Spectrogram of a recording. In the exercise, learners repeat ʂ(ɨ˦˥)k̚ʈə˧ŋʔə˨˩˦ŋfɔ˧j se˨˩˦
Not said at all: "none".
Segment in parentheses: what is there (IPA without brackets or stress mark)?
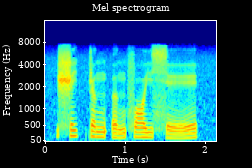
i˦˥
